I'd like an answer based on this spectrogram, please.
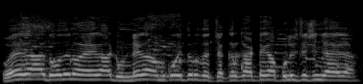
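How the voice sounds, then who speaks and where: A man's voice: high voice, steady tone, fast talker, natural voice. A man playing a brash, cheeky young driver. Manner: cocky, joking, boastful. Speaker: driver eloping with his employer's daughter. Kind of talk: Hindi film acting. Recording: film audio with background score.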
